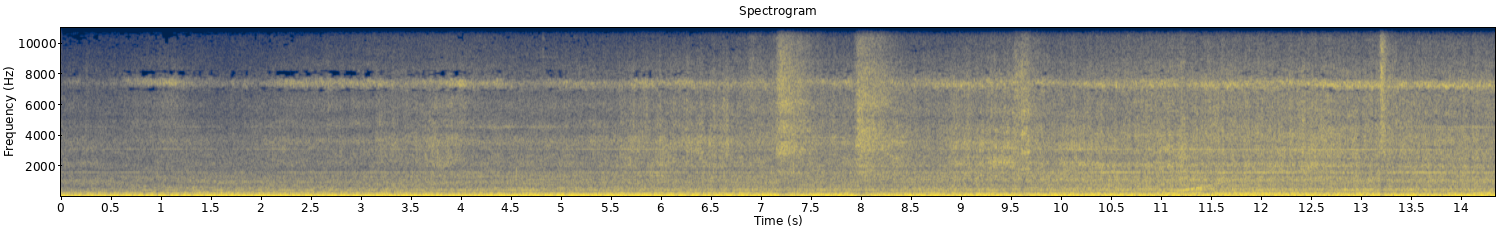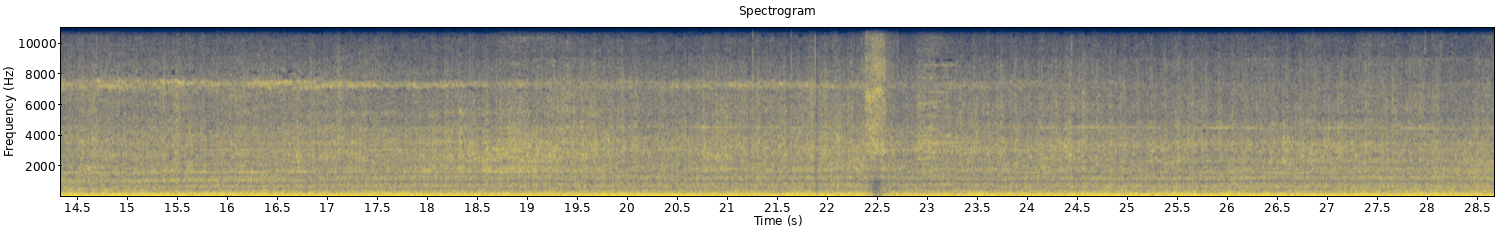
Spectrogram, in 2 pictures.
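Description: Several Canadian National diesel locomotives working past, their engines a loud, steady low drone, with a few sharp clanks about seven, eight and twenty-two seconds in.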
